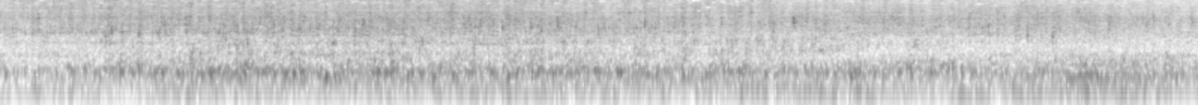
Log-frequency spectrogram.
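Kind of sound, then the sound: nature, water trickling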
